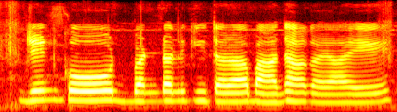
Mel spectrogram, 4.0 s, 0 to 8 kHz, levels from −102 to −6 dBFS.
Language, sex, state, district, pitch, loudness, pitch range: Hindi, female, Madhya Pradesh, Bhopal, 200 Hz, -14 LUFS, 190-210 Hz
